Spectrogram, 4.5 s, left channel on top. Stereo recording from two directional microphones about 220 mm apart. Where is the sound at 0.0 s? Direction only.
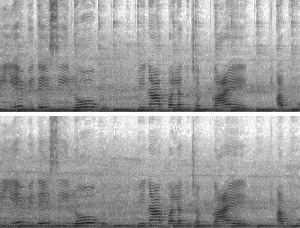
30° left (ahead or behind).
